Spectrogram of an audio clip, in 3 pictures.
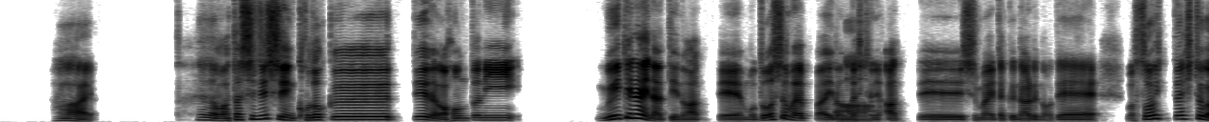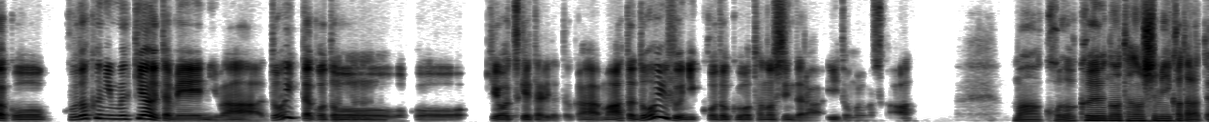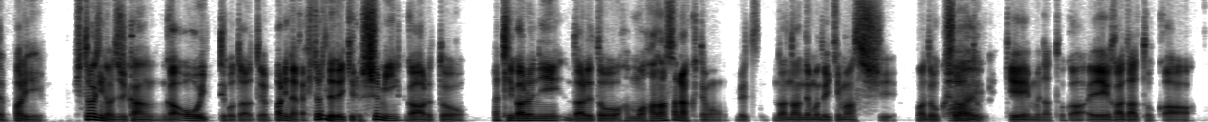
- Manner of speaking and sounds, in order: other background noise; unintelligible speech
- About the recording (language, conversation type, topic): Japanese, advice, 趣味に取り組む時間や友人と過ごす時間が減って孤独を感じるのはなぜですか？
